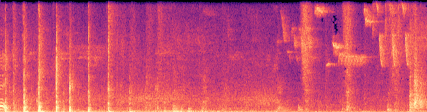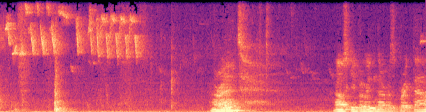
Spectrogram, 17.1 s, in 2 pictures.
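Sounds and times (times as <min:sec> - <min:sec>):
soft knocks: 0:00.0 - 0:04.5
birds chirping: 0:00.0 - 0:17.0.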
